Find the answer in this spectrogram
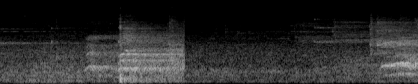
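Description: Badminton doubles rally: racket strikes on the shuttlecock and shoe squeaks on the wooden court floor. The loudest moment is a burst of sound from about a second in that cuts off suddenly.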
